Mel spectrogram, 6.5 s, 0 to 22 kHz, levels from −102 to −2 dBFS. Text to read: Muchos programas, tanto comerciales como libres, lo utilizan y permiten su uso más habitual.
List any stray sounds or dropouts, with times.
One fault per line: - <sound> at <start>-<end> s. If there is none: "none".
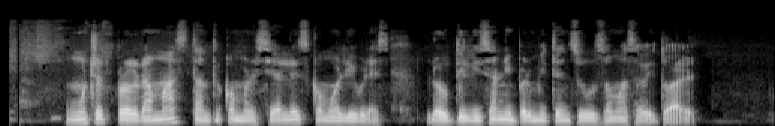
none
